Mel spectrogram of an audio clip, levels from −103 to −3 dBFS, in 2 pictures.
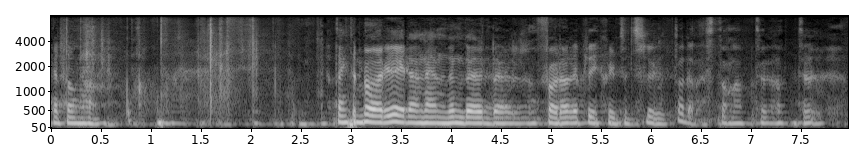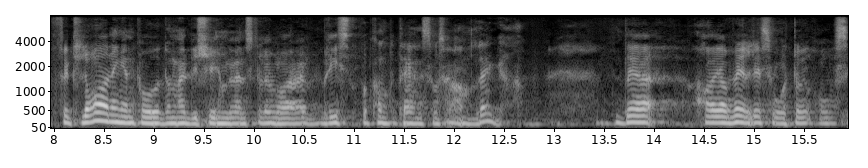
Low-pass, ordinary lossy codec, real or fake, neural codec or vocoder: none; none; fake; codec, 16 kHz, 2 kbps, FreqCodec, larger model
